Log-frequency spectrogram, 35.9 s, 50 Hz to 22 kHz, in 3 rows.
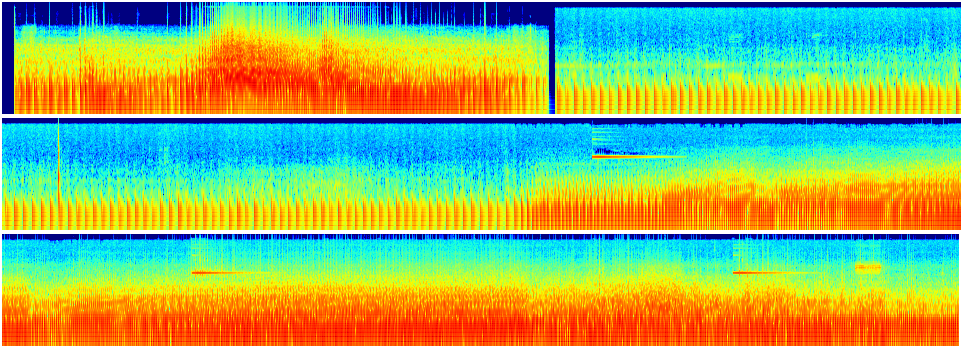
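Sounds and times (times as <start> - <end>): motorcycle engine revving and idling: 0.2 - 35.9
short high beep: 19.4 - 20.9, 26.2 - 28.2, 33.0 - 35.1.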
